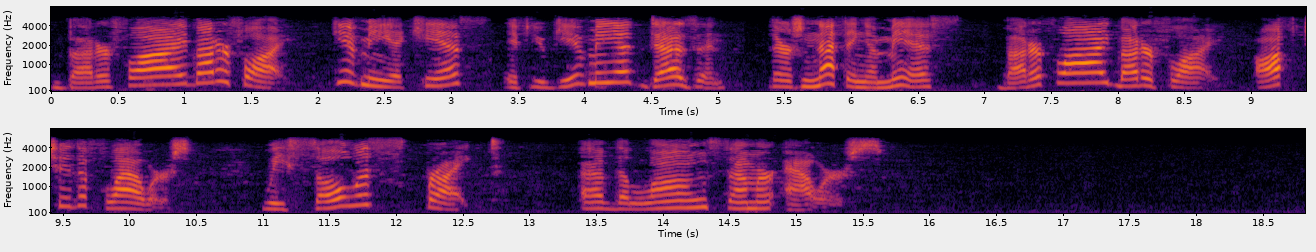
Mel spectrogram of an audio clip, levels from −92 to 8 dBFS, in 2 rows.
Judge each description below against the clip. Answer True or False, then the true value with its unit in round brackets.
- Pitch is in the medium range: False (235 Hz)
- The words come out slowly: True (90 wpm)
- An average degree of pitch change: False (6.5 semitones)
